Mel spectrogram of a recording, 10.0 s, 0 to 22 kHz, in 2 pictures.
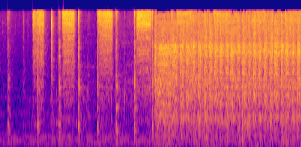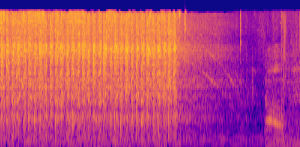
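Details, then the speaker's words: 1995 Ford Mustang GT revived after years off the road, in neutral, starting fluid sprayed into the intake: slow, even cranking at about four beats a second for five seconds but no firing; no spark is suspected. Cranks but won't start. "kind of a slow crank we should probably it has air it has it was it was sucking all this too no problem so it probably doesn't have spark for some there's a reason that it doesn't have spark well the good news is it cranks it does crank"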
